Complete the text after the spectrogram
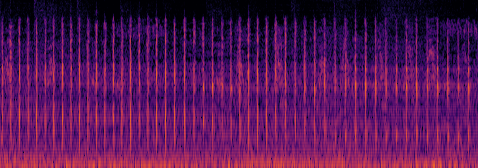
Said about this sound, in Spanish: Pero luego hay por todo, por todo el pueblo, por todo Alfaro hay, hay cigüeñas como estas que, que nos han venido aquí a visitar también. A ver si las podemos escuchar ahora.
